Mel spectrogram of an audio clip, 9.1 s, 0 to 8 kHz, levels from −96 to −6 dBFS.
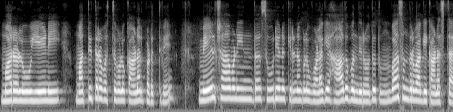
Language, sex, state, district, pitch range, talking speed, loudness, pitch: Kannada, female, Karnataka, Shimoga, 205-245 Hz, 110 wpm, -15 LUFS, 215 Hz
